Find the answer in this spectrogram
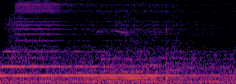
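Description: Soft background music: one long held note, with a second, lower note sounding briefly in the middle.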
